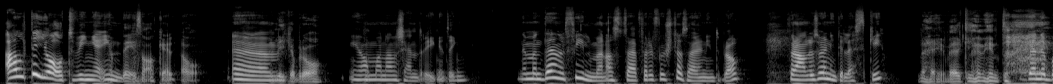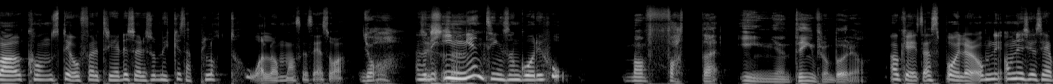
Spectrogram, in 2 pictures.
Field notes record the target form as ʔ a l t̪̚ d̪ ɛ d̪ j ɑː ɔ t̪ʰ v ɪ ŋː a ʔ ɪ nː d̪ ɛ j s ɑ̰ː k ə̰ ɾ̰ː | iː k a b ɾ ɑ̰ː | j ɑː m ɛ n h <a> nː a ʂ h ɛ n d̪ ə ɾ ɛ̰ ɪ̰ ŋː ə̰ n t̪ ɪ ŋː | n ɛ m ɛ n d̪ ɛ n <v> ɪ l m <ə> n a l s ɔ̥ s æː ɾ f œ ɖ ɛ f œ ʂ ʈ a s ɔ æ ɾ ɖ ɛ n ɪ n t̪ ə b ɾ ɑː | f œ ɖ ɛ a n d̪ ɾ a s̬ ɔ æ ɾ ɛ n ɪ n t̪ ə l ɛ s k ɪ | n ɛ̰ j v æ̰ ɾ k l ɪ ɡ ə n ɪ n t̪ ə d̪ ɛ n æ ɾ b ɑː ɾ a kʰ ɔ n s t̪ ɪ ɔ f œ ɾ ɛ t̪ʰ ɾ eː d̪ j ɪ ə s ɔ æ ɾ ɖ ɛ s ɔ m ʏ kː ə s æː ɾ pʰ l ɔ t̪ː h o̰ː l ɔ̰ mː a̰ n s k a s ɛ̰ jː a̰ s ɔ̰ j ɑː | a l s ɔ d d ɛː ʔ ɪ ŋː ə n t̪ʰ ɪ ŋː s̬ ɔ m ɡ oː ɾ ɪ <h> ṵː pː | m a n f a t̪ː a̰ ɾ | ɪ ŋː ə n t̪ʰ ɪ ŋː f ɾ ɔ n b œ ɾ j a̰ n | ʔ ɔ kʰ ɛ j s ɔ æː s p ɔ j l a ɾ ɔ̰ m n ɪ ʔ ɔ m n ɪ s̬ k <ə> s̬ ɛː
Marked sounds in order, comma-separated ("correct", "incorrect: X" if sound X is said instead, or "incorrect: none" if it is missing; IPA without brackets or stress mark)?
correct, incorrect: f, correct, correct, incorrect: a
